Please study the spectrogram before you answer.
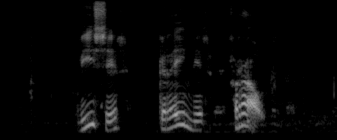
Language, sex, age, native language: Icelandic, male, 50-59, Icelandic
